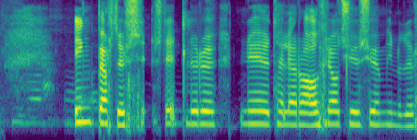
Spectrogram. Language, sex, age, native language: Icelandic, male, 11, Icelandic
